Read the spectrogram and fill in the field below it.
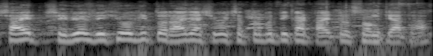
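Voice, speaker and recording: A man talks at a moderate pace. Crowd noise can be heard behind him. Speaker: tour guide. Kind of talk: guided tour explanation. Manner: passionate.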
